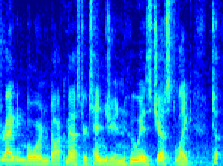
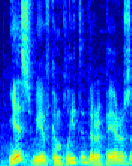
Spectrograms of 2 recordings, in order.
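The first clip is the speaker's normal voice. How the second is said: a light, accidental Russian tinge on yes, we have completed the repairs; slipping into Russian accent; 2 semitones lower than usual. Acted. Dockmaster voice slipping into a Russian accent. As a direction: meant as the dockmaster, drifting Russian. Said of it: "it's going Russian again".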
